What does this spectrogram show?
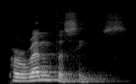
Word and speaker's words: parentheses: If you're talking about both, the plural is parentheses. The last syllable becomes C's, parentheses.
